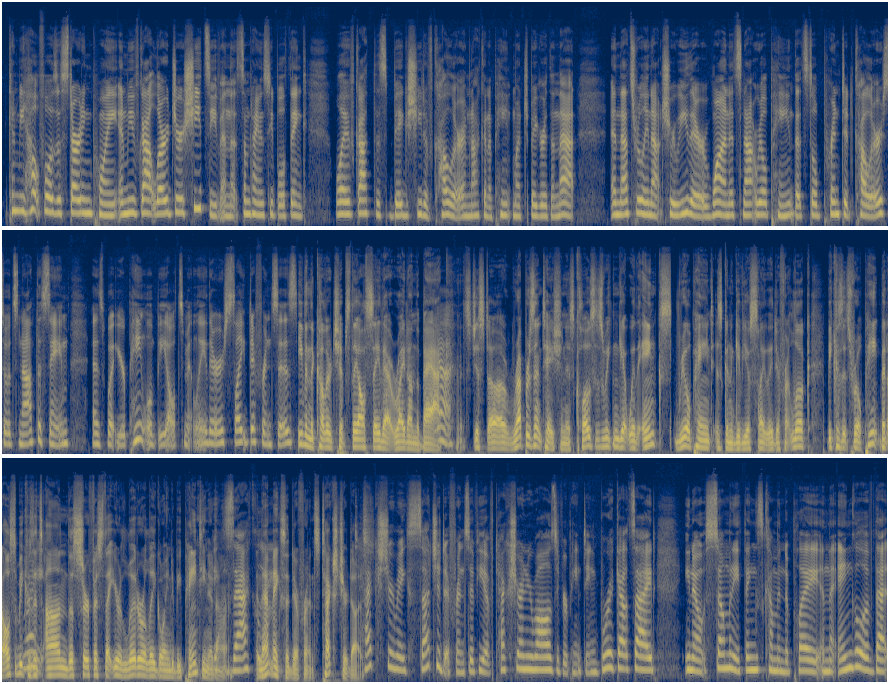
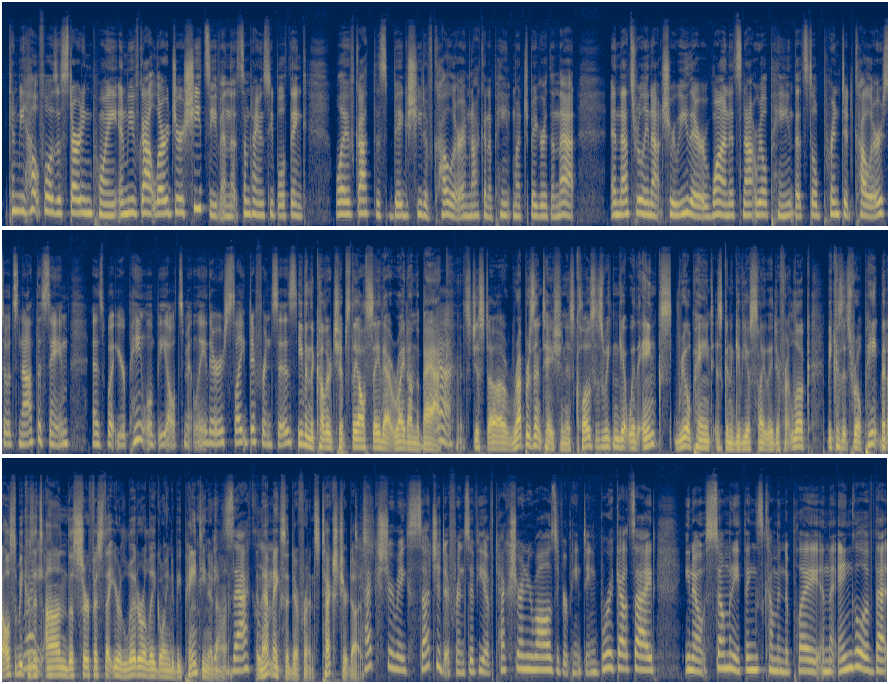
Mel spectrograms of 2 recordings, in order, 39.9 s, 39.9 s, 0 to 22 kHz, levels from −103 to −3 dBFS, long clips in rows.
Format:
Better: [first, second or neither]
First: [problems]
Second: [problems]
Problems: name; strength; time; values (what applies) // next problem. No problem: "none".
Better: neither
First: none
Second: none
